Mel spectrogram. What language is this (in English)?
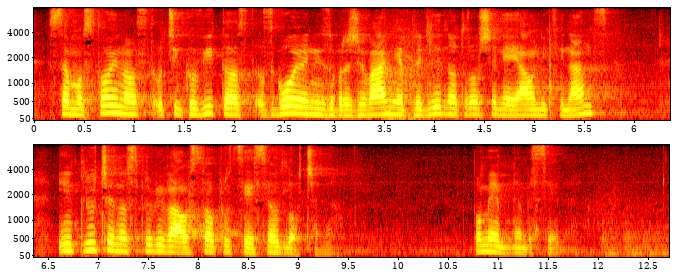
Slovenian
